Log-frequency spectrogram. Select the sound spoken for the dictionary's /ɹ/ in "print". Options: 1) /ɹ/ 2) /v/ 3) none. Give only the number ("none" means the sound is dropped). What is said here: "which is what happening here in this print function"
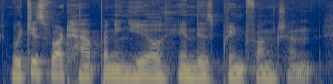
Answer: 1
